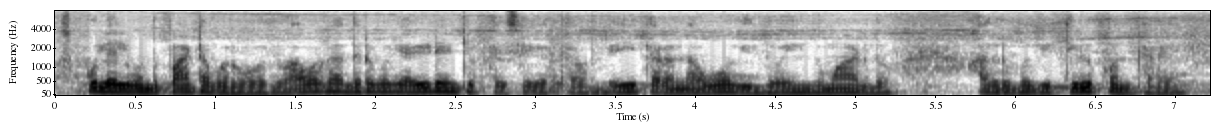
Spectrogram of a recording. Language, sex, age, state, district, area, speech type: Kannada, male, 30-45, Karnataka, Bangalore Urban, urban, spontaneous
